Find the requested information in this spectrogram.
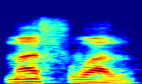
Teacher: mempunyai sifat hamas ya keluar napas ma matal wal setelahnya ada hukum idgam bila gunah karena tanwin fathah ketemu lam cara bacanya tanwin fatahnya dimasukkan ke lam tanpa ditahan tanpa didengungkan ya · Cara bacanya tanwin fathahnya dimasukkan ke lam tanpa ditahan, tanpa didengungkannya. Maswal. Cuma dimasukkan saja. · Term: idgham bila gunah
